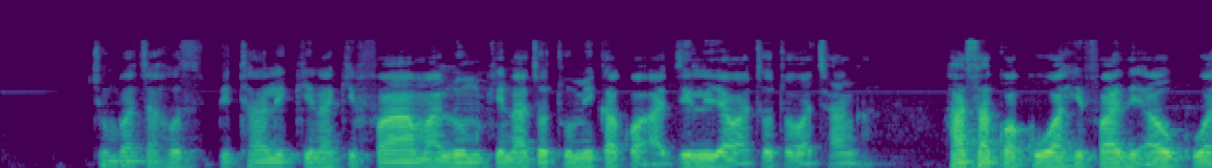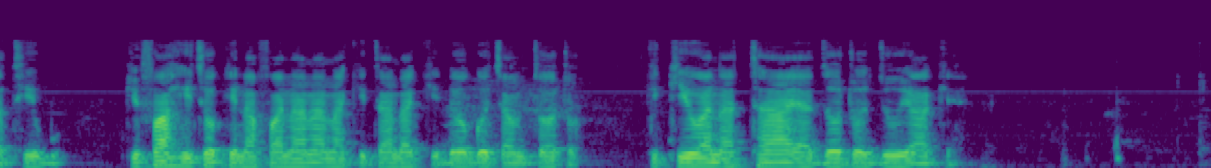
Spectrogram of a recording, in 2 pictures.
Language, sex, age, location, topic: Swahili, male, 25-35, Nairobi, health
